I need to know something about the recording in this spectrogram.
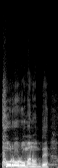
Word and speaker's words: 포로 로마노: 꼭 봐야 돼 그 포로 로마노 발음 잘해야 됩니다 이게 가끔 이상한 야한 그런 발음이 되기도 하는데 포로 로마노인데 로마에 가면은 그 중심지에 지금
